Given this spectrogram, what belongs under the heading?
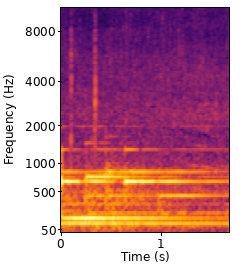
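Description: Heavy rain pours over a flooded village in Gujarat, a dense continuous wash of water hiss under a steady low droning hum, close and loud throughout the short stretch.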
